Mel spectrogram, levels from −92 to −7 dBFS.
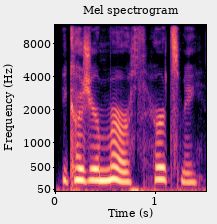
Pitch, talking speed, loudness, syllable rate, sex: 215 Hz, 200 wpm, -15 LUFS, 5.0 syllables/s, female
